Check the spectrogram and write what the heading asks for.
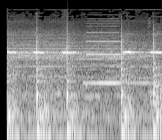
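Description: A drum-like beat of evenly spaced knocks, about two a second, with a steady high-pitched tone running under it and a second, lower tone joining about halfway through.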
